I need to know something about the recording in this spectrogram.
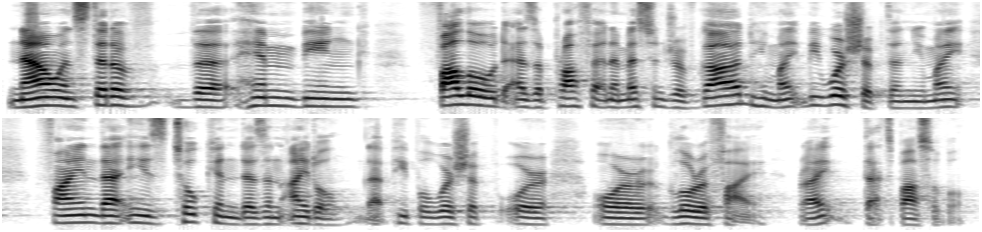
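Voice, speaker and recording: Man, religious teacher, slightly high voice, informal lecture, explanatory, emphatic on key points, checks in often. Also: fairly even intonation, measured pace. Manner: explanatory, checks in with rhetorical questions and "right?". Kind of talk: informal Islamic class lecture, answering a question.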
